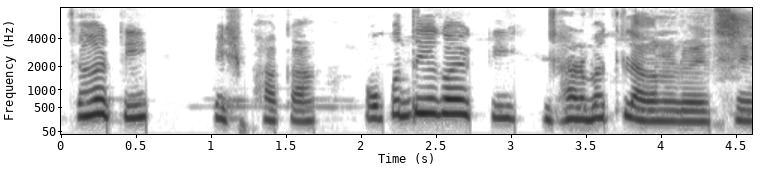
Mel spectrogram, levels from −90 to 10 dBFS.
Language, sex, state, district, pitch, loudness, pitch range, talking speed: Bengali, female, West Bengal, Jalpaiguri, 255 Hz, -17 LUFS, 225-300 Hz, 115 wpm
